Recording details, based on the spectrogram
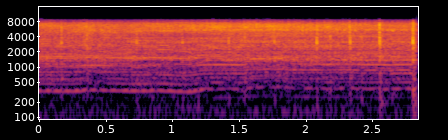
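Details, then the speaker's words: New Bright Holiday Express train: a thin, steady high-pitched animation motor whir runs nonstop while the locomotive sits still. Sound, most lighting and running don't work, and forward/reverse do nothing; the owner suspects the tender. Cause unconfirmed. "I don't know, it's almost as if it's stuck in a non-stop loop, animation loop."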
